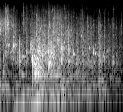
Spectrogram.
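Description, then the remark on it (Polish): Water sloshes and splashes in a bathtub filled with ice and water, from about six bags of ice, as a woman sits in it and shifts around, fairly loud, with a continuous churning swell and no voices. “I tam weszłam do środka, bo chciałam po prostu wiedzieć, jaki to jest dźwięk, jak się jest tam w środku.”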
